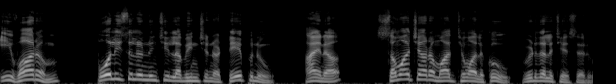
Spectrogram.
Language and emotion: Telugu, neutral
